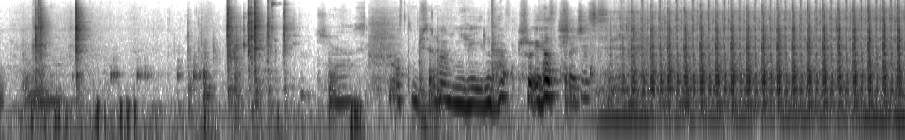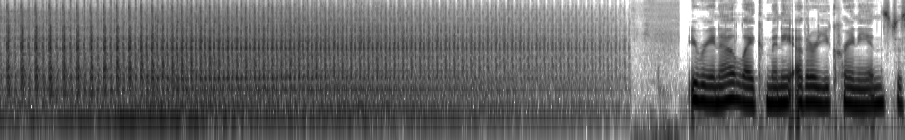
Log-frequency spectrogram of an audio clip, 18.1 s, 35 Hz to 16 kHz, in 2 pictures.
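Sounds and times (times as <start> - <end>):
speech: 4.4 - 6.6, 16.0 - 18.0
sewing machine stitching fabric: 6.0 - 15.4.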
